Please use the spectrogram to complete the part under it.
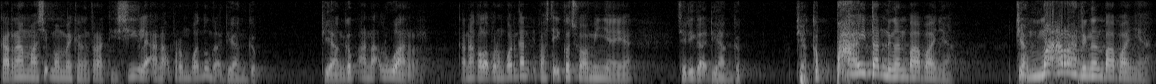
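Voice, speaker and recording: A young man with an East Javanese accent preaching a sermon as pastor, animated and joking, jumping to loud high exclamations. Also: fairly quick. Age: young adult. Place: church hall. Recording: long church-hall reverb.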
